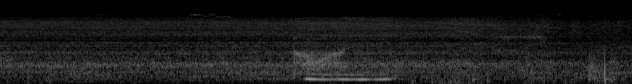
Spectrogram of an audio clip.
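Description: Steady background hiss with one short, even-pitched voiced sound, like a brief 'ooh' or hum from a person, about three seconds in, lasting just under a second.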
